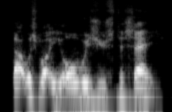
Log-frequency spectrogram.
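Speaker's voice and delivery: normal talking voice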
